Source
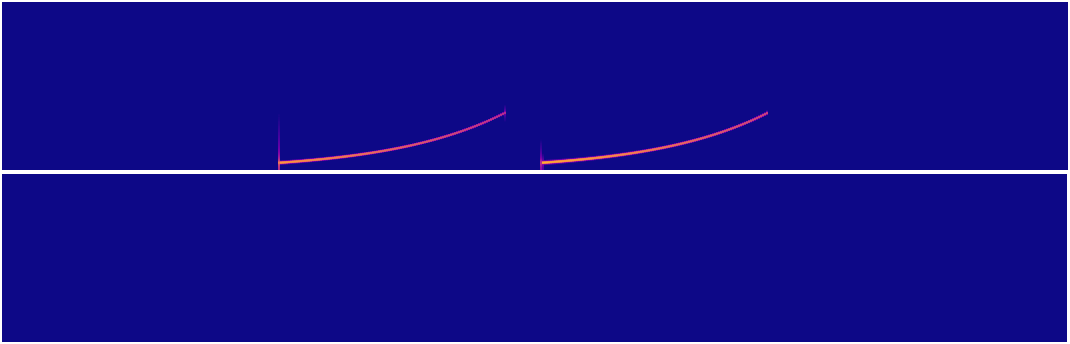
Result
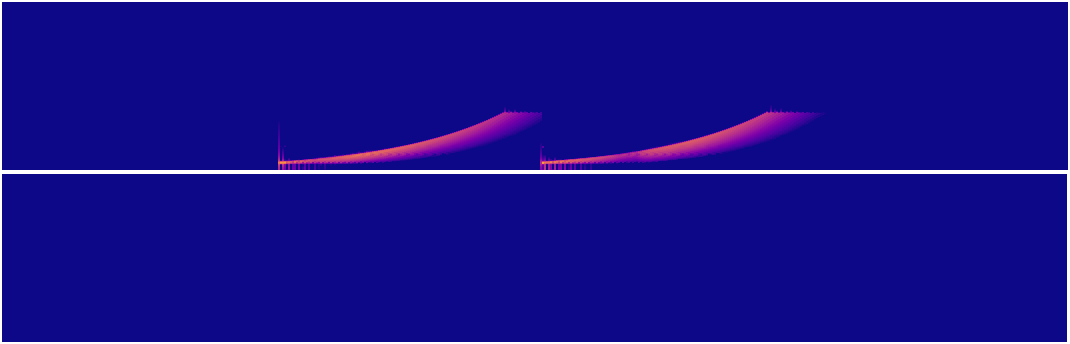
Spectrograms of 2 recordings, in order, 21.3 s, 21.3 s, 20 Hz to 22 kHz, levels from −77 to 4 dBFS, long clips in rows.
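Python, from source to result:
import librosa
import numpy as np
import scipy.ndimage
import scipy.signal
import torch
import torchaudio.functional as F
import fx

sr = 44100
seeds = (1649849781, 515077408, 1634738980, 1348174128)

y = fx.peak_eq(x, sr, hz=95.0, db=-3.5, octaves=0.92)
y = fx.room_flutter(y, sr, wall_m=5.6, rt60_s=0.95)
y = fx.env_lowpass_down(y, sr, base_hz=490.0, full_db=-16.0)
y = y * librosa.db_to_amplitude(-1.5)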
